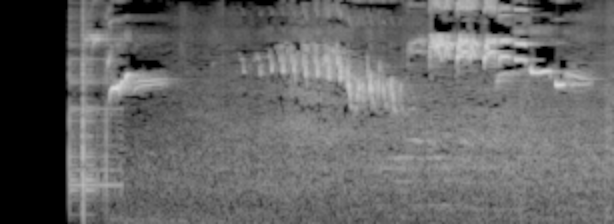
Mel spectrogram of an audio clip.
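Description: Small birds chirping and twittering, with quick runs of high notes that rise and fall, starting about half a second in.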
